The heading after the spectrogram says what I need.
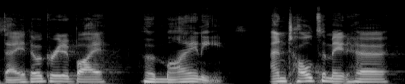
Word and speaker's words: Hermione: I know it's actually pronounced Hermione.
